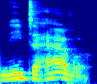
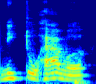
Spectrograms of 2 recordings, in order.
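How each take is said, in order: First: The final 'a' is reduced to schwa. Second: The final 'a' has a full vowel. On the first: "She uses schwa" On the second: "Instead of"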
